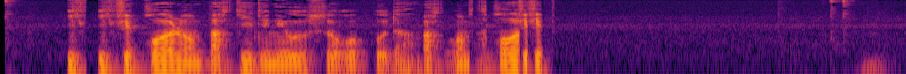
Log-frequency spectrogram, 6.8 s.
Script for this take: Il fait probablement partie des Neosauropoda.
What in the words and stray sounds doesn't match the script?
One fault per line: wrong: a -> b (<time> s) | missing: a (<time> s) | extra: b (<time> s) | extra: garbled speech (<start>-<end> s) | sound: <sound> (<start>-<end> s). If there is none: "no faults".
extra: il (0.7 s)
extra: garbled speech (3.2-4.1 s)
